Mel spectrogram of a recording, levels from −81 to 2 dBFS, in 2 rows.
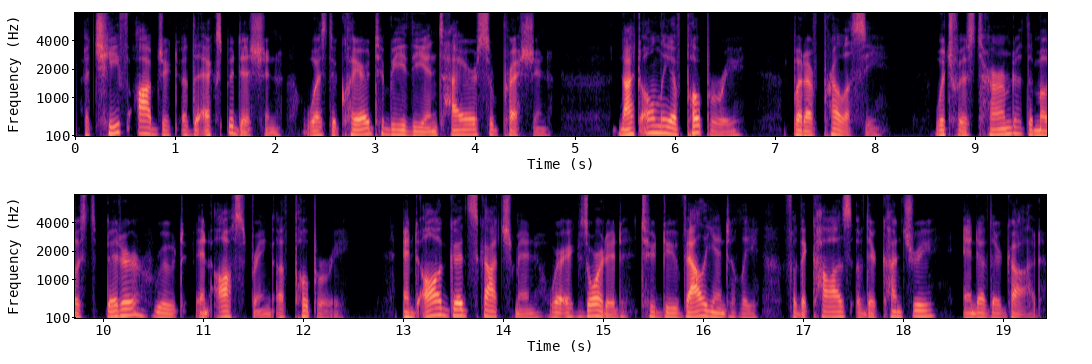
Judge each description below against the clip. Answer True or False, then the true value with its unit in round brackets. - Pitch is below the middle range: True (115 Hz)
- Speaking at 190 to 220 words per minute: False (155 wpm)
